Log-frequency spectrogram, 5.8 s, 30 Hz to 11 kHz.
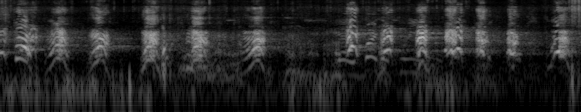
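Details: Belgian Shepherd during a training session with first releases, 31 March 2024: a rapid series of sharp, loud barks, about fifteen in six seconds, in two bursts separated by a short pause.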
